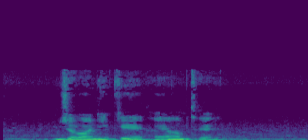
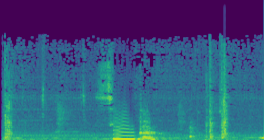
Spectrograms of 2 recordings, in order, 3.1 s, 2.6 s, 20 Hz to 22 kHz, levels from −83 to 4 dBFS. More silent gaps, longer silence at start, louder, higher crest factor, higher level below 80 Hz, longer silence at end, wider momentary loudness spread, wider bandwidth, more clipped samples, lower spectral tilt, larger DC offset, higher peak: neither; first, 0.25 s vs 0.05 s; second, -30 LUFS vs -12 LUFS; about the same, 16 dB vs 12 dB; second, -52 dBFS vs -42 dBFS; about the same, 0 s vs 0 s; second, 13 LU vs 17 LU; second, 11.5 kHz vs 17 kHz; neither; first, -7 dB/octave vs -3.5 dB/octave; neither; second, -14 dBFS vs 0 dBFS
